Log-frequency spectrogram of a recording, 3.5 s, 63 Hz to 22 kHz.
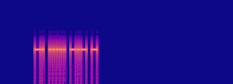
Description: Morse code, heard as a keyed tone, about 44 wpm, 700 Hz. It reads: N5KT
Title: Easy Call Signs - 45wpm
